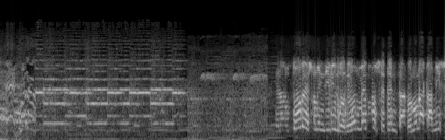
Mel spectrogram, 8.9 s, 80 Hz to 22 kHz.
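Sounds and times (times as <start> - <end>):
people shouting: 0.0 - 0.9
ambulance siren wailing on Las Ramblas in Barcelona: 0.0 - 5.4
speech: 6.3 - 8.8.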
